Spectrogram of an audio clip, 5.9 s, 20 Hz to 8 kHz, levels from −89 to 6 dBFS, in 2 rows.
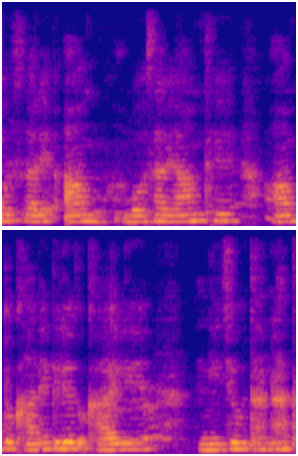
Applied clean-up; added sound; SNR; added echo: none; none; none; reverberation time 0.2 s.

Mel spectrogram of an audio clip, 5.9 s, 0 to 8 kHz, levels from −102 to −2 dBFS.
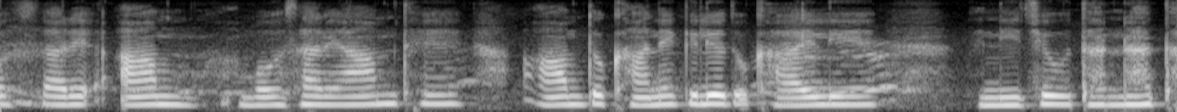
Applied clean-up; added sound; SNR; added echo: none; none; none; none.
